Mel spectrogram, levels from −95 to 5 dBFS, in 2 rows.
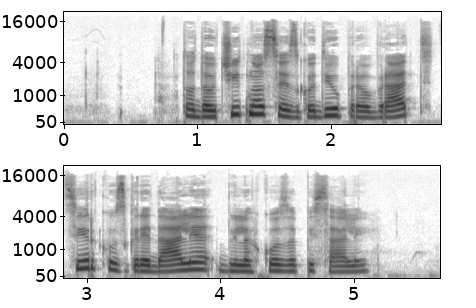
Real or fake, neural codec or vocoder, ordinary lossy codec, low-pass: real; none; MP3, 96 kbps; 19.8 kHz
